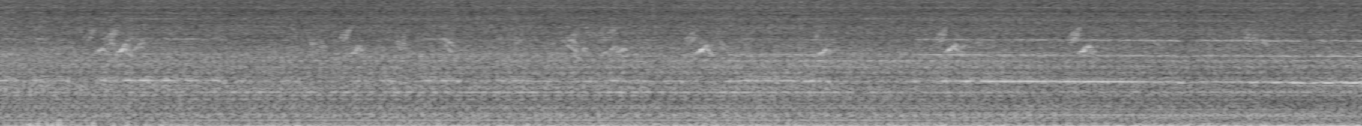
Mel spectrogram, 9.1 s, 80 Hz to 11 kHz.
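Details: 2019 Ram 1500 cold start idle: steady high squeal with bird-like chirps. Alternator, battery and battery sensor replacements did not help; replacing the idler pulley and tensioner together appears to have stopped it.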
